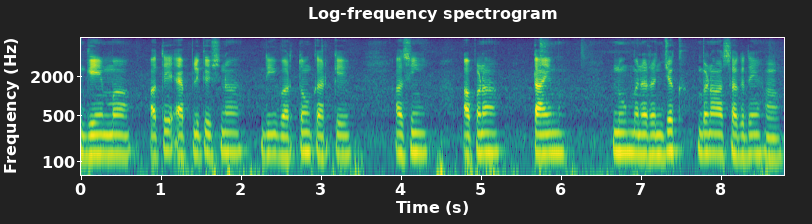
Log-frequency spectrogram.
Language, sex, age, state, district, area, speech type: Punjabi, male, 18-30, Punjab, Mohali, urban, spontaneous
